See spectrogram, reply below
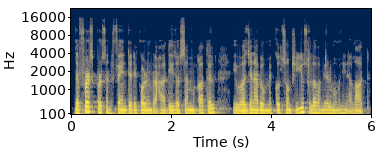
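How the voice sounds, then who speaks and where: A man giving a mourning sermon at an Islamic center, slow and emphatic, repeating key phrases with pauses. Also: medium pitch, flat delivery, dark tone.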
